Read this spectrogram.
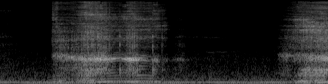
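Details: Loud, rough, rattling snore on an in-breath, then a quieter pause and the next snore starting; heavy snoring.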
